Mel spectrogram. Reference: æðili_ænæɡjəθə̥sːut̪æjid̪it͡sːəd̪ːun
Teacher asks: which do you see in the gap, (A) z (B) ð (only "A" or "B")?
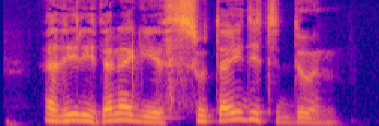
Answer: B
